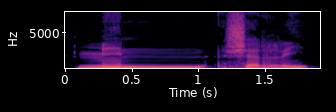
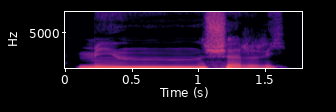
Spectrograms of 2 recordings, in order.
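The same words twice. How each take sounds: First: The n is fully pronounced with the tongue. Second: The n is hidden, leaving only nasal sound. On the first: The speaker calls it wrong. "Je ne dis pas min sharri" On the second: The speaker calls it right. "mais je dis min sharri. Il ne faut pas que ma langue touche le palais"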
